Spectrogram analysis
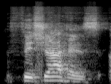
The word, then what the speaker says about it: Fichajes: According to a recent report from, and I'm going to struggle saying this, Fijajes. I think that's how you say it, Fijajes. Fichajes, like in Spanish, the J is pronounced H.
